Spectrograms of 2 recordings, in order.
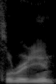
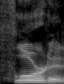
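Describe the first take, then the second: First: The word is said with four syllables. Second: The word is said with three syllables. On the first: The speaker calls it wrong. "I'm saying it wrong" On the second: The speaker calls it right. "excuse me"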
